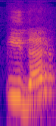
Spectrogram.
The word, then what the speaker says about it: either: ईदर एंड और, EITHER, इसकी pronunciation आइदर नहीं होती, इट्स ईदर और।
